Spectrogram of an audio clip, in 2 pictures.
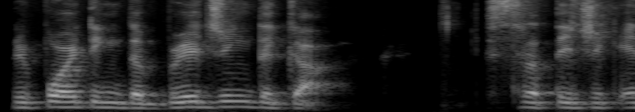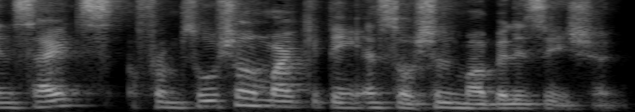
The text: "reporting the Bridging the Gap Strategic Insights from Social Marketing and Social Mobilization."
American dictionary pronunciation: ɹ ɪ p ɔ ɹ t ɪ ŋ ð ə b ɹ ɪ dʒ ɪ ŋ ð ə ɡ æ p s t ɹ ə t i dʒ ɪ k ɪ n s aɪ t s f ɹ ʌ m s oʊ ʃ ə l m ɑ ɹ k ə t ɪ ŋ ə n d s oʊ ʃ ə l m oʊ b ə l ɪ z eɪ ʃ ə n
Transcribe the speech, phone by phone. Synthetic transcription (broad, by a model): ɹ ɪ p ɔ ɹ t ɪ ŋ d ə b ɹ ɪ dʒ ɪ ŋ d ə ɡ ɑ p s t ɹ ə t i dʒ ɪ k ɪ n s aɪ t s f ɹ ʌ m s oʊ ʃ ə l m ɑ ɹ k ə t ɪ ŋ ə n d s oʊ ʃ ə l m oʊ b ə l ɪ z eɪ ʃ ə n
